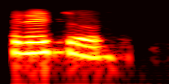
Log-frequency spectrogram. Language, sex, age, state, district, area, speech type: Bengali, female, 18-30, West Bengal, Murshidabad, rural, conversation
